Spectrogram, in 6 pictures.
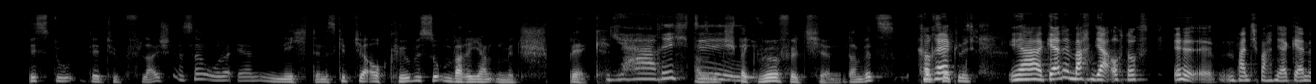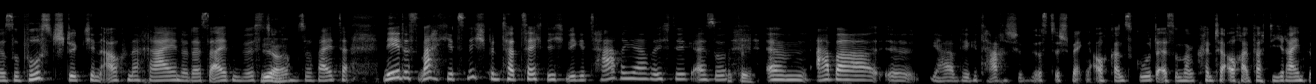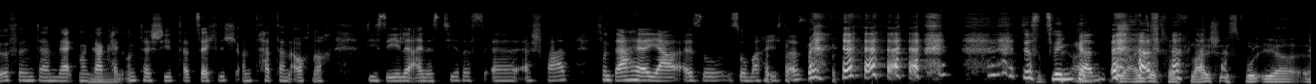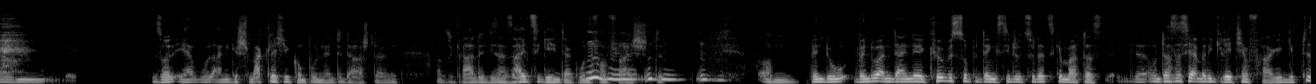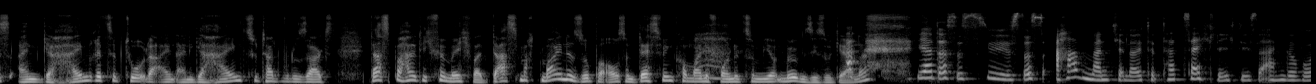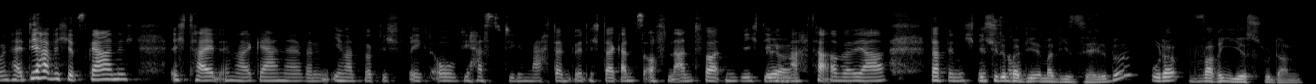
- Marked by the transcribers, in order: joyful: "Ja, richtig"; other background noise; laugh; laugh; laughing while speaking: "Aff"; laugh; laugh
- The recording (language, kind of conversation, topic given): German, podcast, Was ist dein liebstes Wohlfühlessen?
